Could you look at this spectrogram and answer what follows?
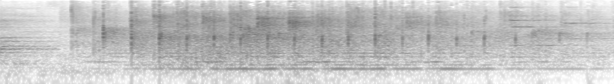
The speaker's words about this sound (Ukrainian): Так аплодували акторам Волинського академічного обласного театру «Лялок» з Луцька діти з громадської початкової школи святих Кирила і Методія в Білостоці.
